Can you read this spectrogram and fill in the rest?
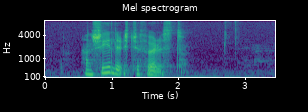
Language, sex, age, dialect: Faroese, female, 15-35, Suðurstreymoy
